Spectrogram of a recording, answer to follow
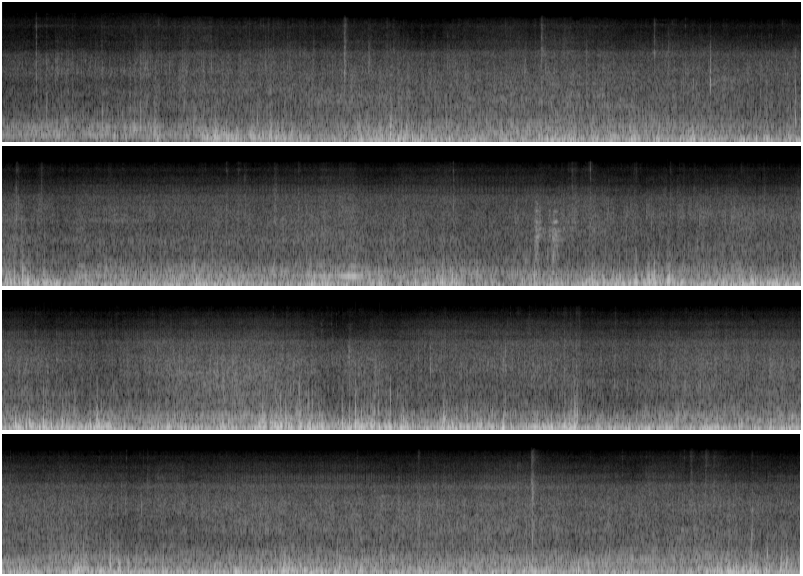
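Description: Wind rushing over the microphone of a camera mounted on a moving mountain bike, with the low rumble of the tyres on the path and frequent short rattling knocks as the bike rolls over bumps.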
